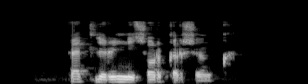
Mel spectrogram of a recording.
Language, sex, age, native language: Icelandic, male, 40-49, Icelandic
